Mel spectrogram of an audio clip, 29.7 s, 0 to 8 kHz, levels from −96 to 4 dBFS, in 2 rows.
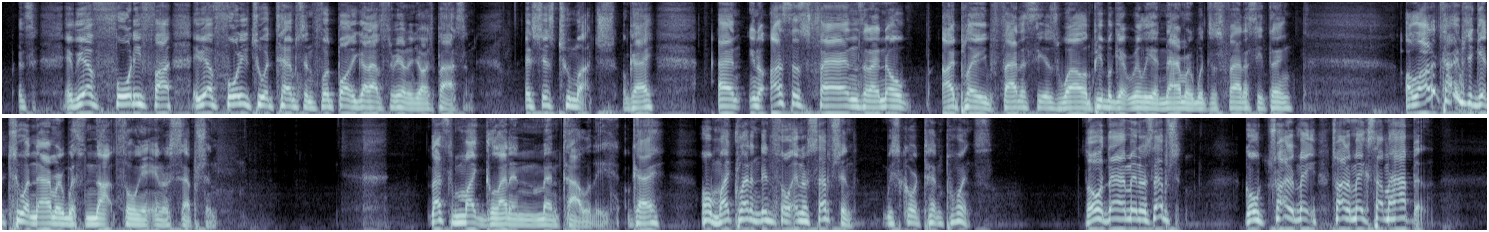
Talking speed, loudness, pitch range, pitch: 180 wpm, -19 LUFS, 105-155 Hz, 125 Hz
